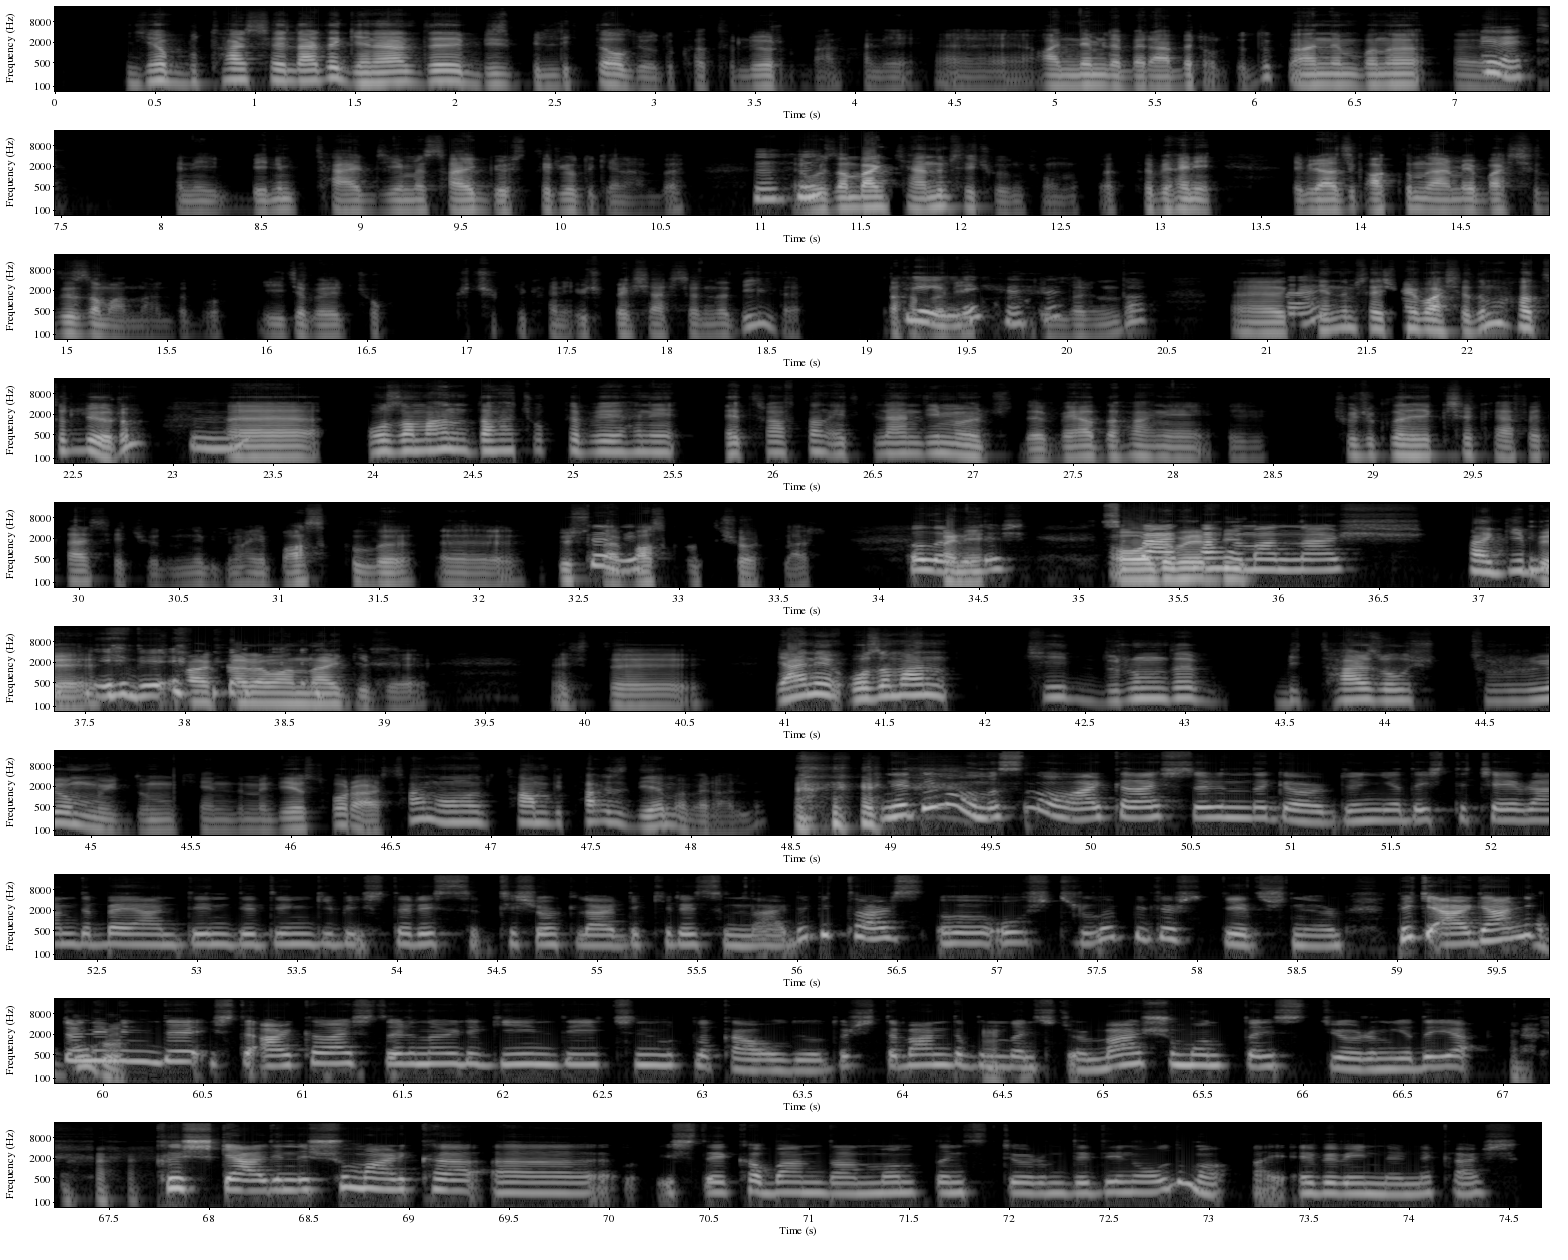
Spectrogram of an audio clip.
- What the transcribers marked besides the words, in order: unintelligible speech; unintelligible speech; chuckle; chuckle; chuckle
- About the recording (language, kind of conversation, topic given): Turkish, podcast, Stilin zaman içinde nasıl değişti, anlatır mısın?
